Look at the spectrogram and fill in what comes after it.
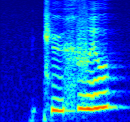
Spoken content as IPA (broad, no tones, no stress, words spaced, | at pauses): cyxveʊ̯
